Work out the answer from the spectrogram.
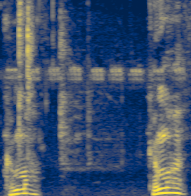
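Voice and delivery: high, rising coaxing call; coaxing a wild bird. Real, not acted. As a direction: lift the pitch, gently urging.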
